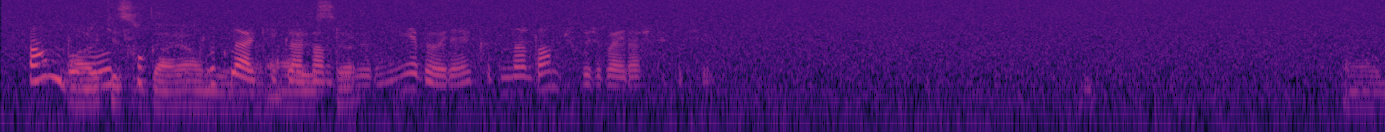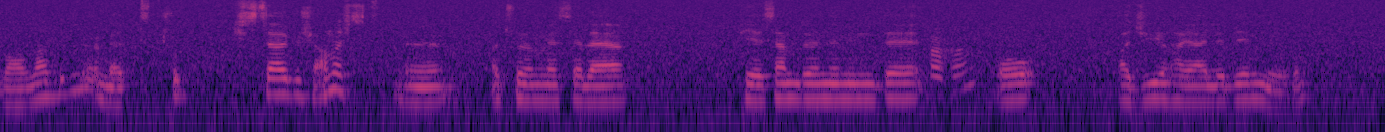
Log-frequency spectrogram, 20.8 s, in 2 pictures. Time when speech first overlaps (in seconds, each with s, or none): 0.5 s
